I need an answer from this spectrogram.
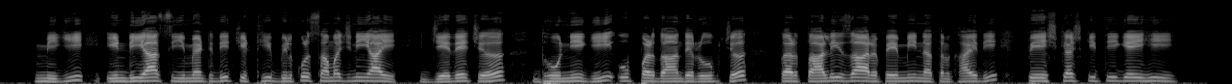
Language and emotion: Dogri, surprised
